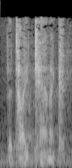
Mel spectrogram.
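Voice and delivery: soft, understated deadpan reply; deadpan answer. Acted. Man explains his revenge punch in a joke, deadpan. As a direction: drop the reason quietly, no fuss. Joke attacker gives curt reason.

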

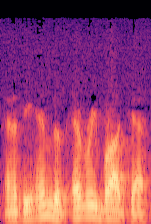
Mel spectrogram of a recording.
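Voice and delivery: normal talking voice

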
